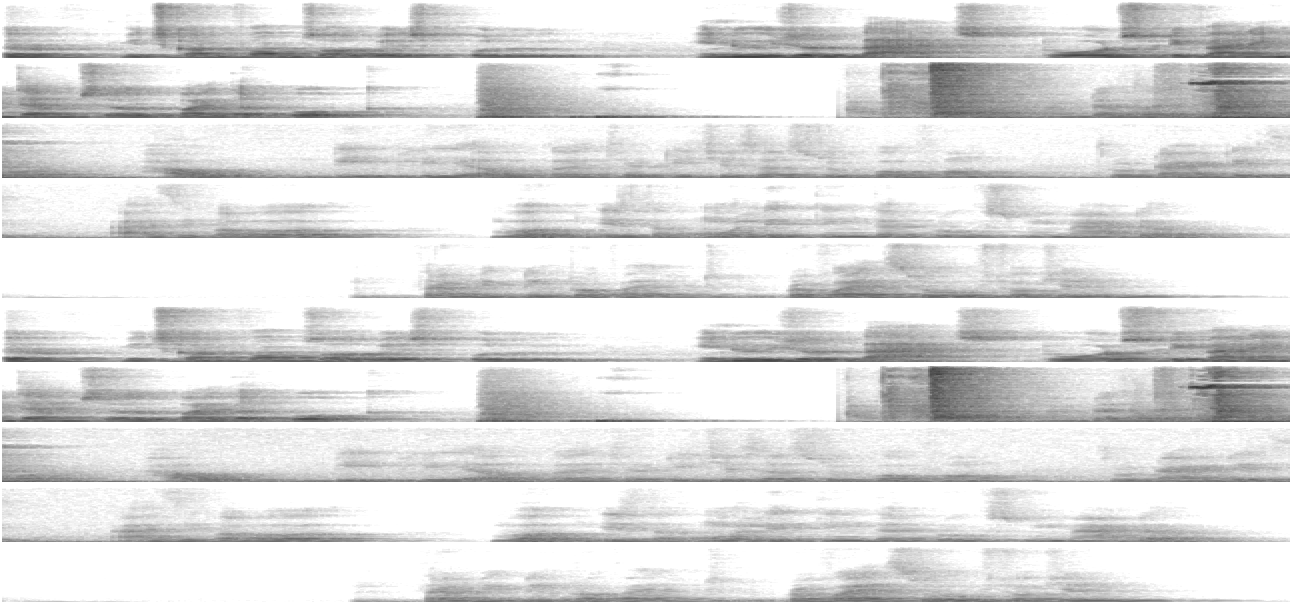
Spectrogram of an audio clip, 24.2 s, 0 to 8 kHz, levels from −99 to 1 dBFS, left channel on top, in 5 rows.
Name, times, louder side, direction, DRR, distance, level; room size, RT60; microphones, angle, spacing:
voice 1, 0.0-2.1 2.6-6.2 6.6-7.2, left 2 dB, 30° left, 2 dB, 0.6 m, -36 dB
sound 1, 8.0-15.2, right 3 dB, 20° right, 0.4 m, -37 dB
voice 2, 8.3-9.9 10.2-13.4 13.8-14.4 14.9-15.7 16.3-18.9 20.6-23.5, left 1 dB, 65° left, -3 dB, 1.2 m, -47 dB
5.9 x 2.9 x 2.5 m, 0.73 s
head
